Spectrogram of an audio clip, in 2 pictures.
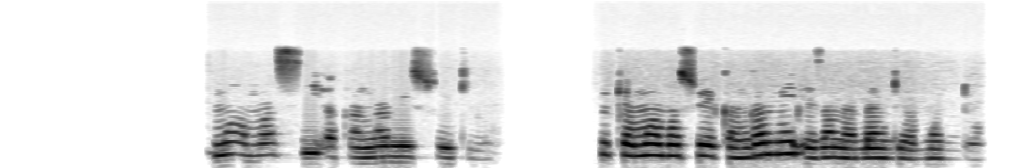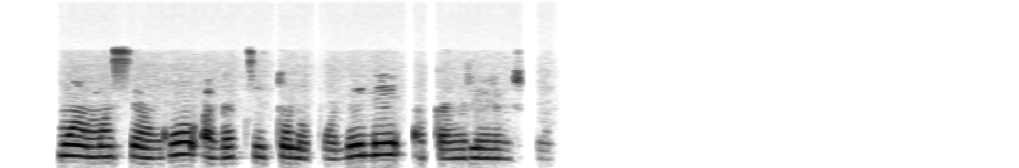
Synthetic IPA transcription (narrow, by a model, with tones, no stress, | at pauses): mwa˦ja˨mwa˦si˦a˨ka˨ŋɡa˦mi˦su˦ki˨ | su˦ki˦ja˨mwa˦a˨mwa˦su˦e˨ka˨ŋɡa˦mi˦e˨za˦na˨la˦ŋɡi˨ja˨mu˦ndo˨ | mwa˦ja˨mwa˦si˦ja˨ŋɡo˦ʔa˨la˦ti˦to˦lo˨po˨le˦le˦a˨ka˨ŋɡi˦ɲɔ˦so˨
